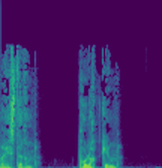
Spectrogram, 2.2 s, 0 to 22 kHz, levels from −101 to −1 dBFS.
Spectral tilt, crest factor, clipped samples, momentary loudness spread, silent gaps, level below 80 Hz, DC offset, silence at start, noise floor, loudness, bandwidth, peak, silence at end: -5 dB/octave; 20 dB; under 0.1%; 15 LU; none; -42 dBFS; under 0.1%; 0 s; -73 dBFS; -27 LUFS; 16 kHz; -10 dBFS; 0.6 s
